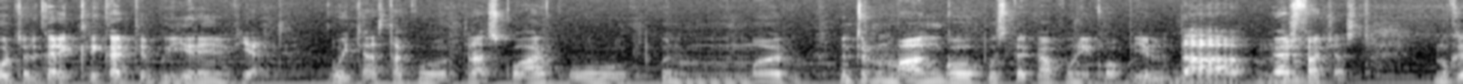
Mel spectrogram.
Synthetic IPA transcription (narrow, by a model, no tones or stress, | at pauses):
o̞rt̪ulʲkaɾe̞kɾed̪̚kəart̪ɾe̞buiɾe̞ɨnviat̪ | ujt̪east̪akut̪ɾanskuarku | ɨn | mər | ɨnt̪ɾunmaŋɡo̞puspe̞kapunujko̞pild̪a | eaʃfat͡ʃeast̪ḁ | nukɾe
